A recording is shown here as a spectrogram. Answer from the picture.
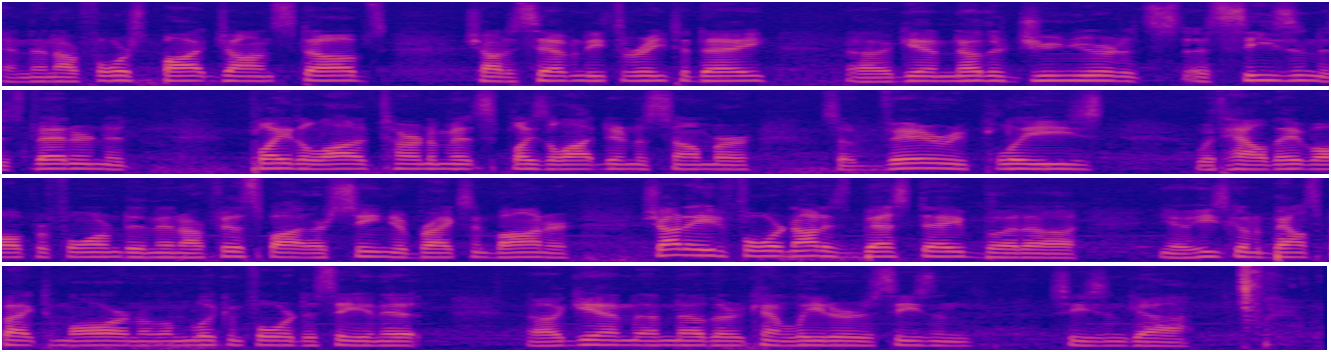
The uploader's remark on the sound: David Miller Memorial Golf Tournament LIVE From UMS Wright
